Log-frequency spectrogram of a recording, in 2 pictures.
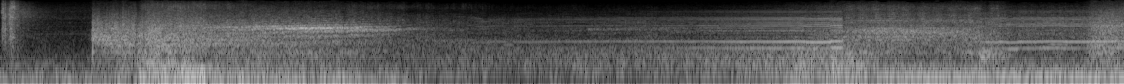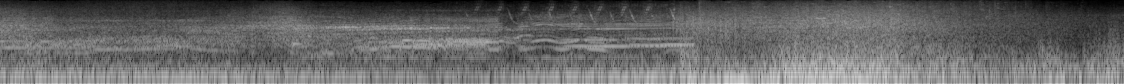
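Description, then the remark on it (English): In a film's ending, a missile goes through a building and explodes into a helicopter: heavy booming blasts and a deep rumbling roar, laced with high whining tones, swelling again toward a loud burst near the end. “I just love how this missile goes right through this building and into that helicopter.”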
